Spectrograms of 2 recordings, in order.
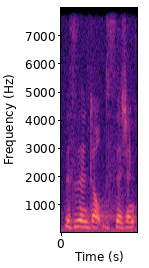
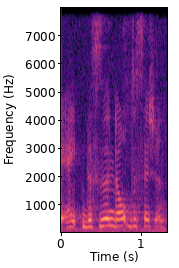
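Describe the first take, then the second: First: Soft, lower, settled; firm calm parent. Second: Softer, matter-of-fact; firm calm parent. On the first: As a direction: close the topic quietly. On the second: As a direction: state it calmly and firmly. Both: Shown as a demonstration. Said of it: "what are those things that we can just say".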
